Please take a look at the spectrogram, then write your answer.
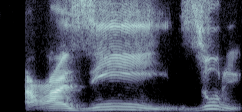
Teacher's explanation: دیکھیں آواز میں سیٹی ہے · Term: سیٹی کی آواز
